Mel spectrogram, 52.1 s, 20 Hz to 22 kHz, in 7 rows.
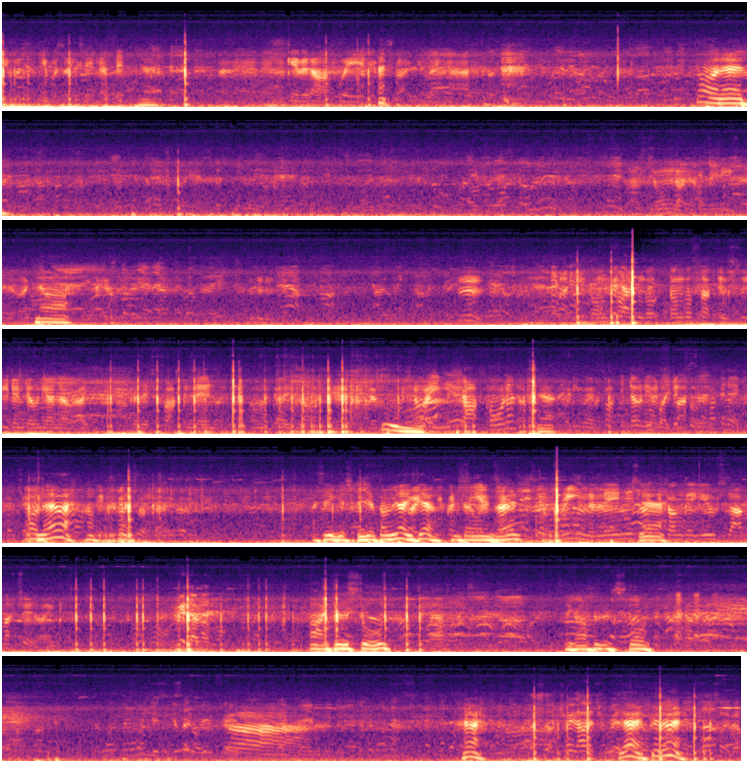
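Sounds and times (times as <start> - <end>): indistinct group chatter: 0.0 - 52.0.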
